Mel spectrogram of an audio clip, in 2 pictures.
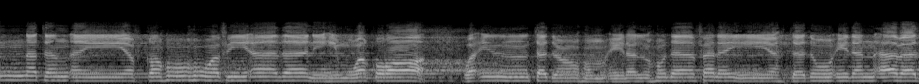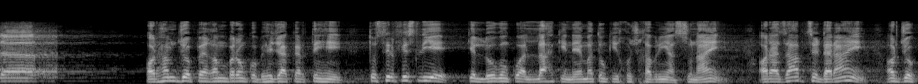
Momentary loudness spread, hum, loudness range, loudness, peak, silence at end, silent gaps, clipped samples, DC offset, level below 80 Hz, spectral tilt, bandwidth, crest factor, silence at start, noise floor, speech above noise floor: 7 LU; none; 2 LU; -22 LUFS; 0 dBFS; 0 s; none; under 0.1%; under 0.1%; -62 dBFS; -3 dB/octave; 8 kHz; 22 dB; 0 s; -53 dBFS; 30 dB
